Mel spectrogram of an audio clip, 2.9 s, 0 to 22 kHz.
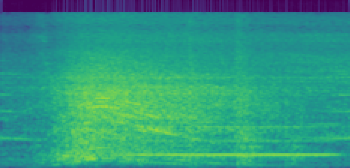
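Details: BMW 540i V8 after valley pan replacement: quick rev with a thin, steady whistle riding over the engine as it settles; suspected vacuum leak, not confirmed.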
